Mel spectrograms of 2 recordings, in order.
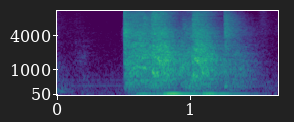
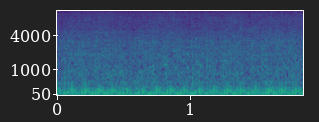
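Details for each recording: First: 1994 Suzuki GSX-R 1100, stored for over 10 years, with the carbs still fitted. One short, roughly one-second burst of starter whirring; the engine spins over but never catches or fires. It cranks but won't start. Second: 1994 Suzuki GSX-R 1100 four-cylinder, stored for over 10 years, started in neutral. It catches and settles into a steady, even idle with a crisp exhaust pulse, running cleanly after long storage.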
